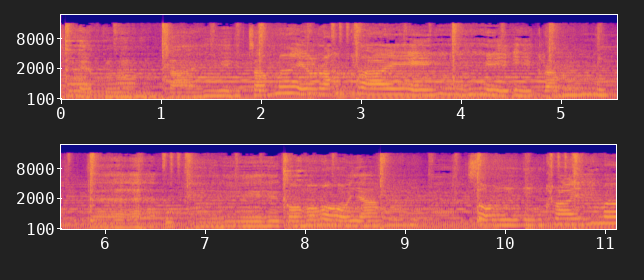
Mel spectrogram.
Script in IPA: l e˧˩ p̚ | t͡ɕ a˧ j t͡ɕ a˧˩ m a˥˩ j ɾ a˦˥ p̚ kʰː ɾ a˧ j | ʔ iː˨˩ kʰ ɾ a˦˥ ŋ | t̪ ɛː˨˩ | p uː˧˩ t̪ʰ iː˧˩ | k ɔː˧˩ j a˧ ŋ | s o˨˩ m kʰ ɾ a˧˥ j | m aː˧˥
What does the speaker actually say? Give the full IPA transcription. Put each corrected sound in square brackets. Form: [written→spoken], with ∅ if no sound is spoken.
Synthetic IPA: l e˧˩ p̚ | t͡ɕ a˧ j t͡ɕ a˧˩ m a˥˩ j ɾ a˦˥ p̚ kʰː ɾ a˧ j | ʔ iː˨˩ kʰ ɾ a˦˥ ŋ | t̪ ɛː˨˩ | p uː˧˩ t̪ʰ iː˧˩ | k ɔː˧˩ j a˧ ŋ | s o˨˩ [m→ŋ] kʰ ɾ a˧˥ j | m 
